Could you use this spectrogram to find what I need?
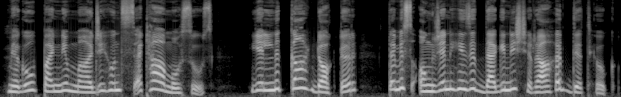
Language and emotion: Kashmiri, sad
